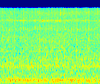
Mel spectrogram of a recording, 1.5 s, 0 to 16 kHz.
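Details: 2005 Chevy Envoy, idling after the serpentine belt and pulleys were replaced over an earlier pulley noise: steady, even idle with a smooth hum, no squeal, chirp or rattle; engine and belt drive healthy.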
